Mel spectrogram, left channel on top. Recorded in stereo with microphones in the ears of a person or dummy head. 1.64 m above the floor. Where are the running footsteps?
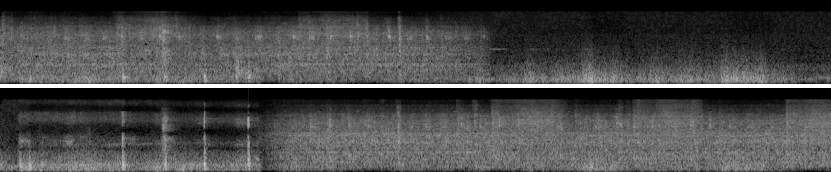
60° right (ahead or behind).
